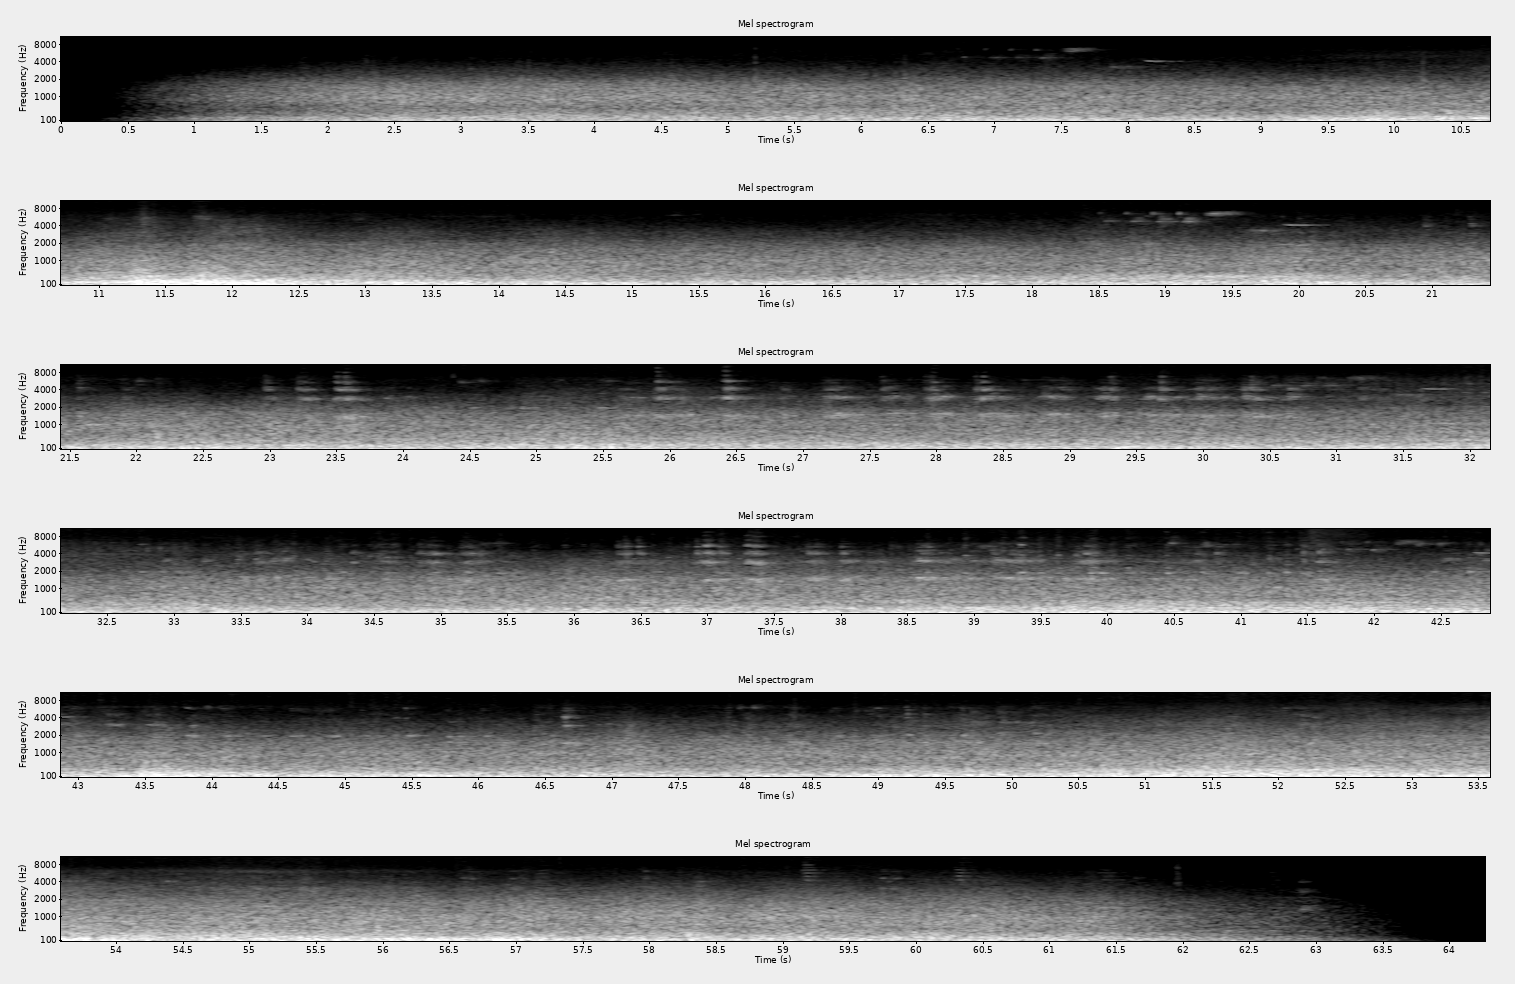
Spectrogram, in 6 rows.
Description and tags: Underneath Highway
This is a sound recorded during July, 2011 in Portland Oregon.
